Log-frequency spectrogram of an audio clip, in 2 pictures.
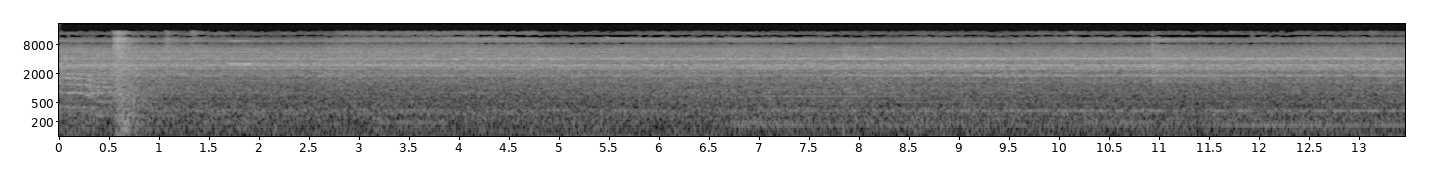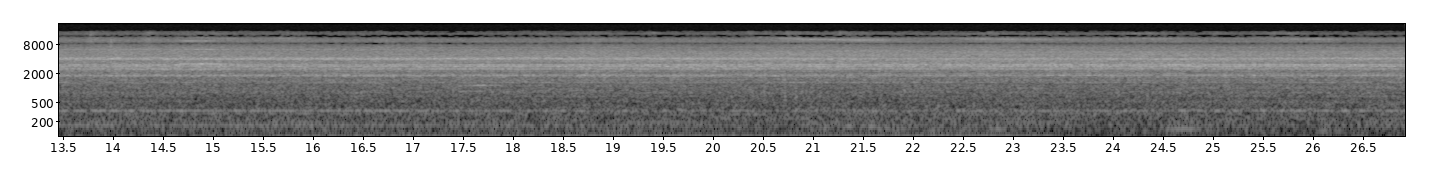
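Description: LK bridge-type coordinate measuring machine running with a steady machine hum, its low drive tones coming in several seconds along and dropping away near the end as the touch-trigger probe is moved around the metal ring. A single sharp knock just after the start.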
